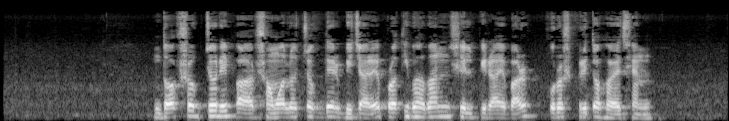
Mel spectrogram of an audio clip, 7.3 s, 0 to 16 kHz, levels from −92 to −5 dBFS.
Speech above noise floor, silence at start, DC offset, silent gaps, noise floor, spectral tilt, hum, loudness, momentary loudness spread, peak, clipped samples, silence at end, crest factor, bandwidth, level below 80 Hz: 36 dB; 1.55 s; under 0.1%; none; -53 dBFS; -3.5 dB/octave; none; -17 LUFS; 5 LU; -2 dBFS; under 0.1%; 0.8 s; 16 dB; 11.5 kHz; -60 dBFS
